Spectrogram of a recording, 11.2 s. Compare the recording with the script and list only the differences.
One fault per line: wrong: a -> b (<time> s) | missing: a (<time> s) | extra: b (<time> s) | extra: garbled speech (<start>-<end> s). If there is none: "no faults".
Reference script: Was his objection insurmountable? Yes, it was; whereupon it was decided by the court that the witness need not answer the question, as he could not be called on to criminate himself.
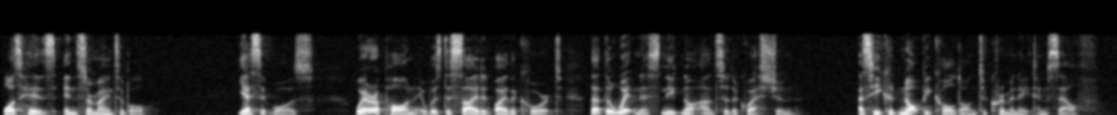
missing: objection (0.6 s)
